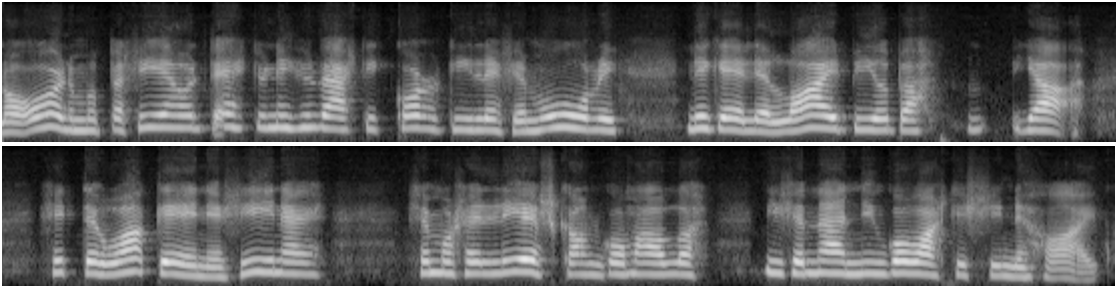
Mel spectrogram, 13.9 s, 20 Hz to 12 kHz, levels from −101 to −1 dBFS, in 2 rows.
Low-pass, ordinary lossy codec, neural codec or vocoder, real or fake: none; none; codec, 24 kHz, 0.9 kbps, WavTokenizer, small release; fake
